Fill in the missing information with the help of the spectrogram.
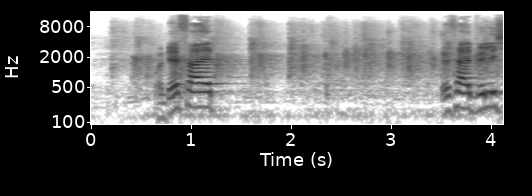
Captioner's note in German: Beifall CDU und BÜNDNIS 90/DIE GRÜNEN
